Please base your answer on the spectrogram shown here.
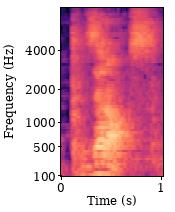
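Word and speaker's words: Xerox: okay ಸ ಇದು ಜಾನನ್ ಅಂತ ಹೇಳಬಹುದು ಇನ್ನೊಂದು ಪದ ಕಾಮನ್ ಆಗಿ ಗೊತ್ತಿರೋದು ಎಲ್ಲರಿಗೂ ಗೊತ್ತಿರುವ ಪದ ಜೆರಾಕ್ಸ್ ಜೆರಾಕ್ಸ್ ಅಲ್ವಾ ಜೆರಾಕ್ಸ್ ಅದನ್ನ ನಾವು zಡ ಉಚ್ಚಾರಣೆ ಉಚ್ಚಾರಣೆ zಡ ಅಂತ ಹೇಳಬೇಕು ಬರಿಬೇಕಾದ್ರೆ x ಅಂತನೆ ಬರಬೇಕು ಪದದ ಸ್ಟಾರ್ಟಿಂಗ್ ಅಲ್ಲಿ ಬಂದ್ರೆ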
